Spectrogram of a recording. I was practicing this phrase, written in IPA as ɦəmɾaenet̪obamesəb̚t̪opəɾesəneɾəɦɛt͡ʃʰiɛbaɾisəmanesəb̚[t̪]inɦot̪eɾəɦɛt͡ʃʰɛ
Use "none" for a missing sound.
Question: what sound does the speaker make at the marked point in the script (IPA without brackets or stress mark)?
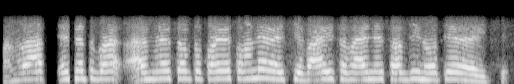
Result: d̪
